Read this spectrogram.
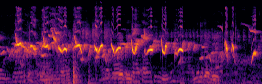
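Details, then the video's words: Jamtrok and ngobra singing by a caged greater green leafbird, excited by breeding urge: a regular series of looping whistled two-part slurs, about three per second, over faint chatter. "CUCAK IJO GACOR INI NGOBRA DAN JAMTROK SUARA GACORNYA BIKIN CUCAK IJO MANA PUN EMOSI"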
